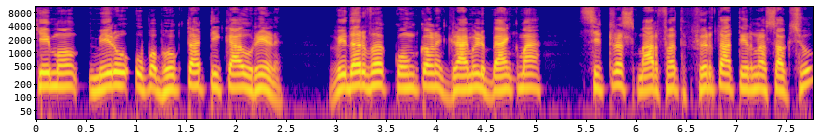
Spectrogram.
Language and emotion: Nepali, neutral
